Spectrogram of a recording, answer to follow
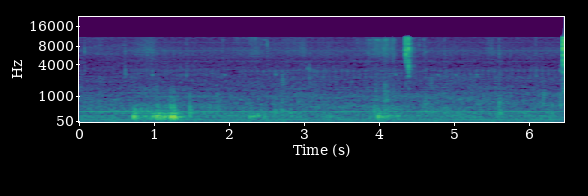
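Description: A man gulping beer from a glass: a few swallows about a second in and another near four seconds, then a single sharp click. A faint steady hum runs underneath.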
